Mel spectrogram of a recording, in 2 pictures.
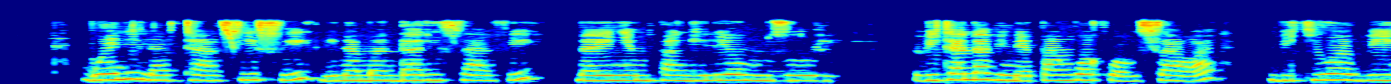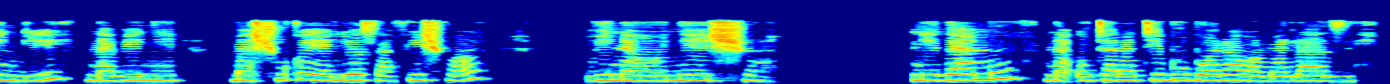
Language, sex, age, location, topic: Swahili, female, 18-24, Nairobi, education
